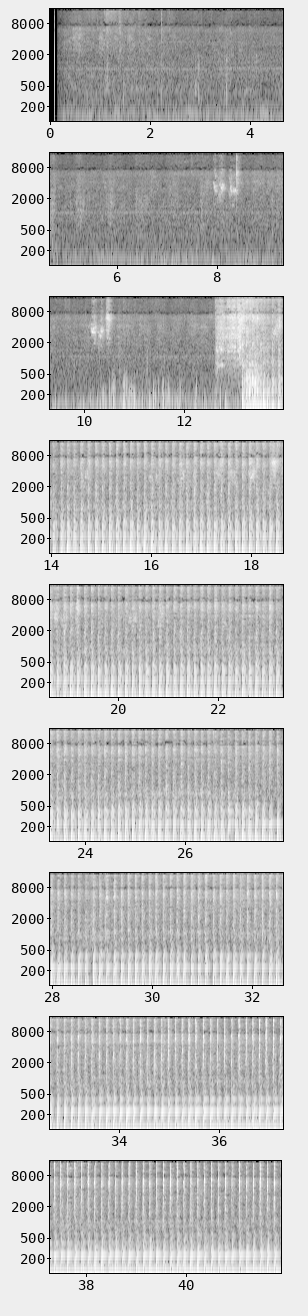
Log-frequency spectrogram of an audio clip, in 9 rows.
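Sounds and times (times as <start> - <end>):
motorcycle starting and idling: 12.5 - 41.9.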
